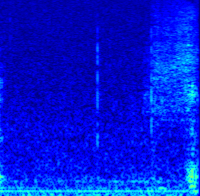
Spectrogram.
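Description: Quiet pause: a low steady hum, one faint click about halfway, and a soft hiss like a breath just before talking resumes.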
